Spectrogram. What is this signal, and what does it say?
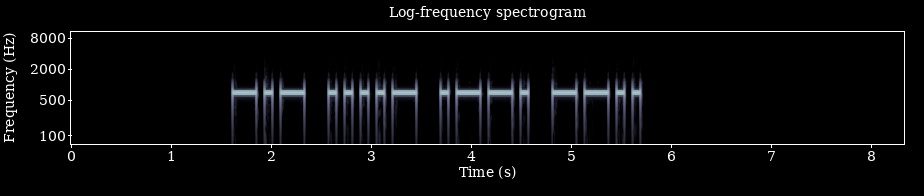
Morse code, heard as a keyed tone, about 15 wpm, 700 Hz. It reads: K4PZ
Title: USA Call Signs - 4 Characters - Repeated 3x - 15wpm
